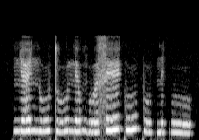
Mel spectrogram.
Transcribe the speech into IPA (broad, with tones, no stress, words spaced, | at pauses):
ɲɛː˩˧ɲuː˩˧t̪uː˩˧ ne˧˥wŋu˩ə̯ seː˧˥kuː˧˥ kuː˧˩p̚ni˧˩k̚ʋuː˧˩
